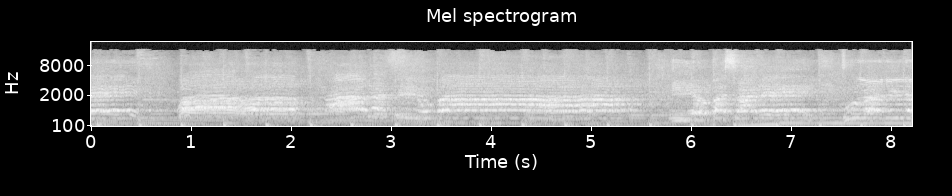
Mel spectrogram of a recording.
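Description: Live gospel worship music: a group of singers singing the chorus over a full band, with a steady driving beat of about four strokes a second.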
